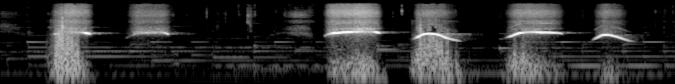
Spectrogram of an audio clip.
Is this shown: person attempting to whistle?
yes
